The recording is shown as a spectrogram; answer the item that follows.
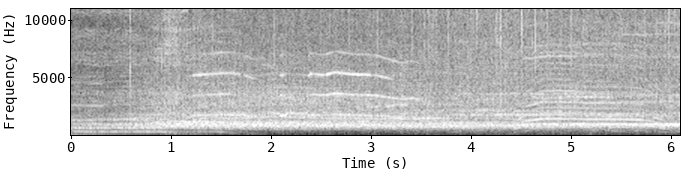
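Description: Concert crowd cheering and screaming with many high whoops as a rock song ends; the band's last held note dies away in the first second or so.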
